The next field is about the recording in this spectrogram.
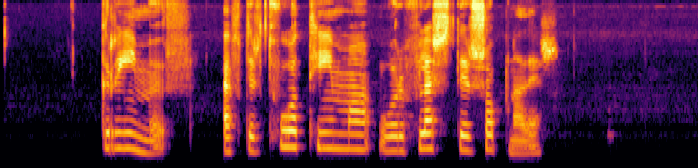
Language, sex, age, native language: Icelandic, other, 20-29, Icelandic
